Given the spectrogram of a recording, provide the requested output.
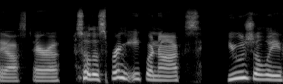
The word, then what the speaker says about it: Ostara: So or Aara, however you prefer to pronounce it. I say Austera.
